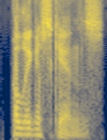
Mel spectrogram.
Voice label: "Galligaskins", American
